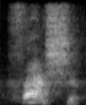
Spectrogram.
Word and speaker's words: franche: So franc, the C is silent, and then you add your H and the E, and then you will pronounce the CH as sh, right? So franc, franche, franc, franche, franc, franche.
